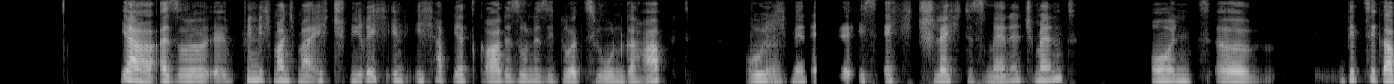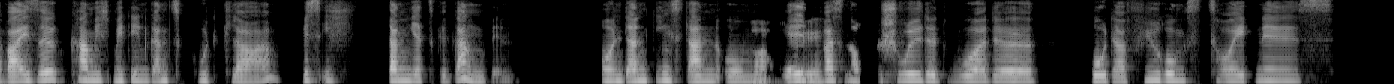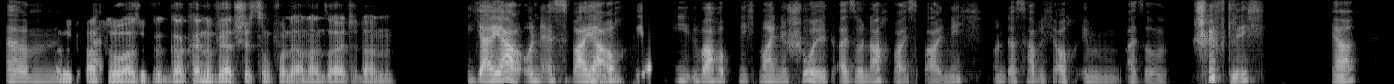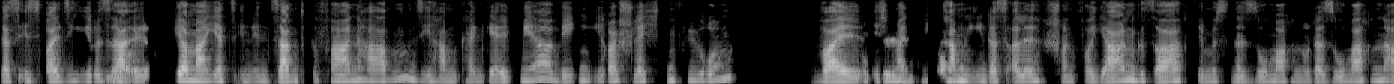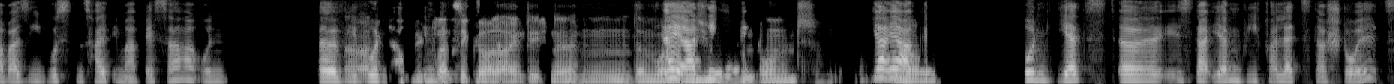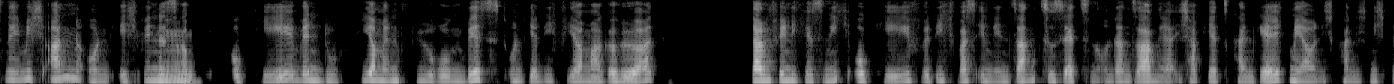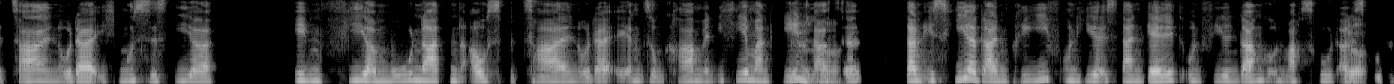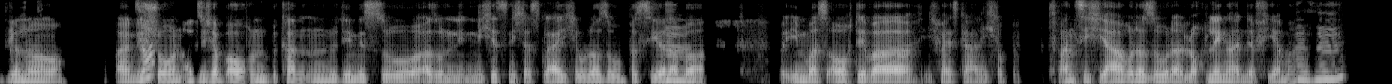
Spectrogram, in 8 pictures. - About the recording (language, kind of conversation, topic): German, unstructured, Wie gehst du mit schlechtem Management um?
- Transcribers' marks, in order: other noise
